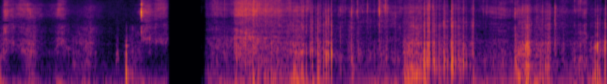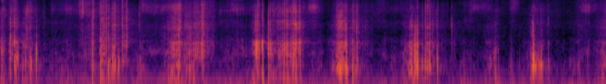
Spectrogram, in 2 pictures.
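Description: A person biting and chewing a slab of white, snow-like frost ice close to a clip-on microphone: loud, crisp crunches about once a second. The sound drops out briefly a little under two seconds in, then the crunching resumes.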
